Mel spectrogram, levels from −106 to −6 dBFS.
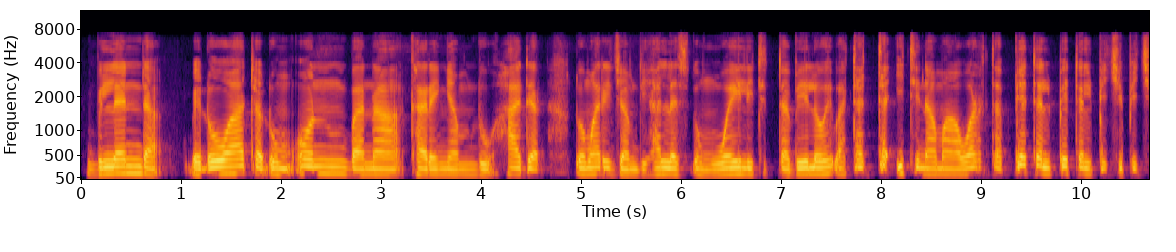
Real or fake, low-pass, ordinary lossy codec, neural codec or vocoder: real; 7.2 kHz; none; none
